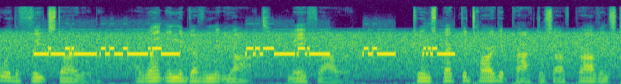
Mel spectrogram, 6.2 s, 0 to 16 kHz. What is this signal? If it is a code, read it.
TTY/TDD text telephone tones (45.45 baud Baudot), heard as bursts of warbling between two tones, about 400 Hz shift, 1600 Hz centre, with phone line noise and speech in English. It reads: GIVE THIS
